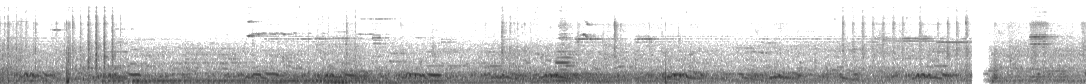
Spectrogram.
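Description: Domestic pigeons cooing over and over, a low rolling coo repeating about once a second. All sound drops out briefly near the end.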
